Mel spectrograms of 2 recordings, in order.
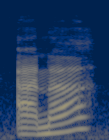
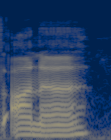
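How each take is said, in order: First: The name is said with a British pronunciation. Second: The name is said with a Spanish pronunciation. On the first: "their accent sounds like" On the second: "associated with when we speak Spanish"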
